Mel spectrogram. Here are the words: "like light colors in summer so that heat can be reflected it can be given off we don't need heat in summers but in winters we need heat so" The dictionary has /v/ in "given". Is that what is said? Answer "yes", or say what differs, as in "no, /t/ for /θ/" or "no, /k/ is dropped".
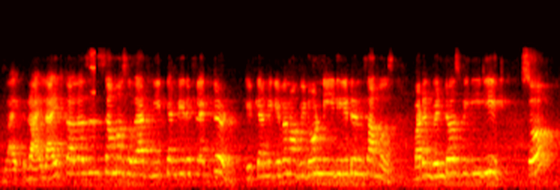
yes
